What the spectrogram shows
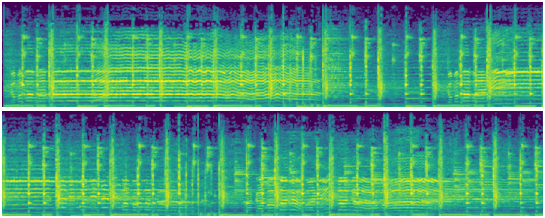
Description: Ga Ma Pa Hymn Melody

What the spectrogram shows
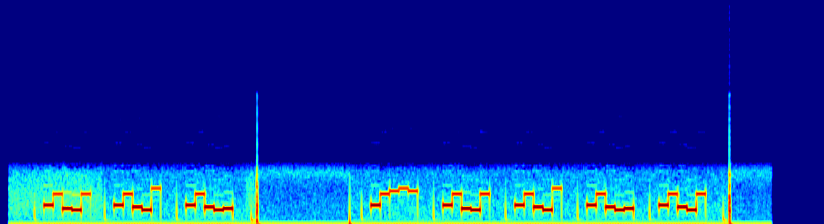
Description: Alarmering

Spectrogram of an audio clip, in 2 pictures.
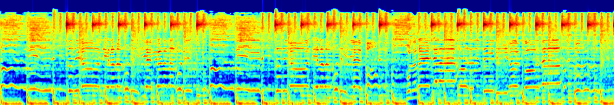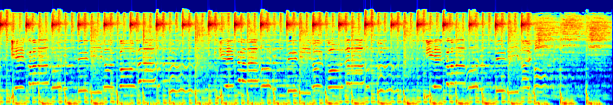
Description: Yodel Dance

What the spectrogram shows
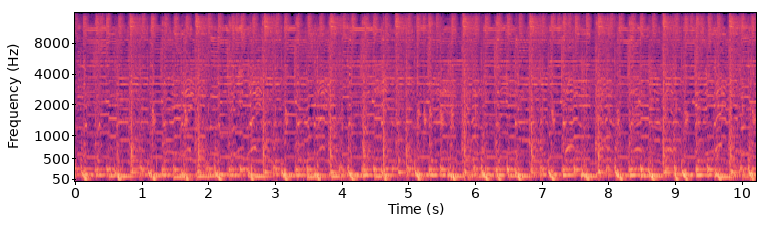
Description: bandari, ringtones

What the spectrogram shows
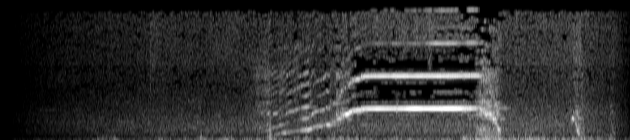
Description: bull elk bugle

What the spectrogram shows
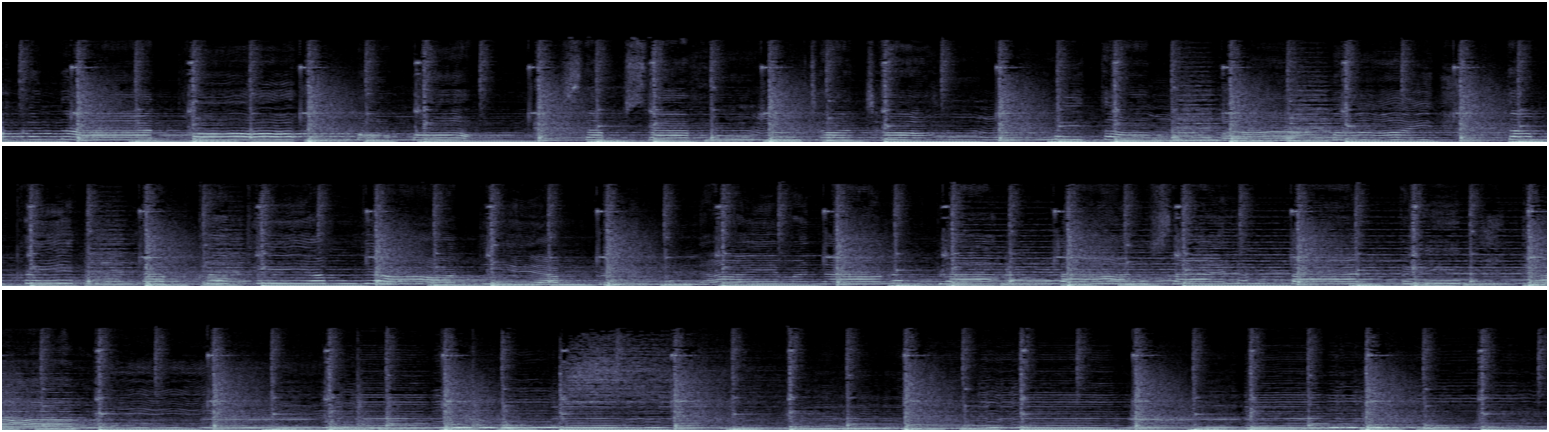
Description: som tum thai song

